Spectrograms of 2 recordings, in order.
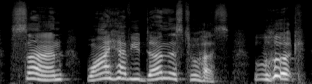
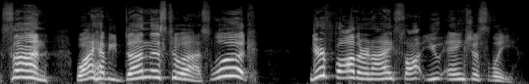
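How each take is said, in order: First: Mild formal scolding mother; reading the mother's words a bit stiffly. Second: High, loud frantic mother; frantic scolding mother. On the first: Pastor reads Mary's line to her son, mildly formal. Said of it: "I don't think it actually sounded like that". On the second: Pastor shows how Mary really scolded her lost son, frantic and loud. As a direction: shriek it like a parent who lost her kid. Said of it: "because I remember losing my kids". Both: Shown as a demonstration.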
